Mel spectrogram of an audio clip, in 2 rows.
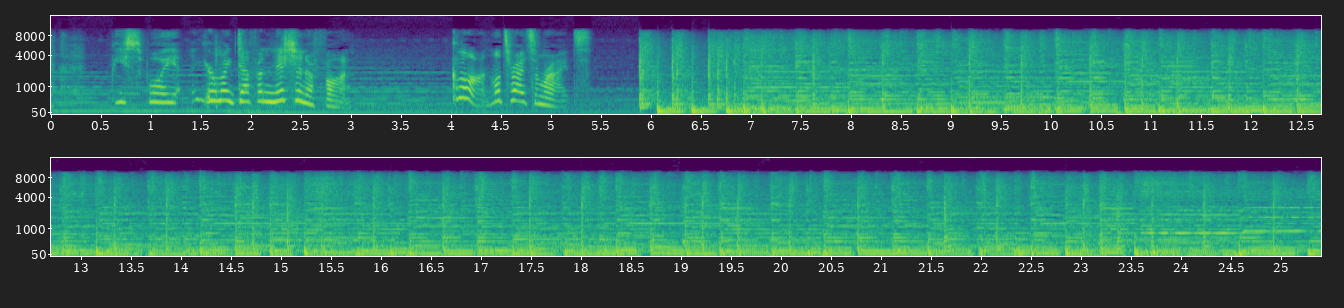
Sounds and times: Music: 0:00.0 - 0:25.4
Speech: 0:00.6 - 0:03.0, 0:04.0 - 0:05.4.

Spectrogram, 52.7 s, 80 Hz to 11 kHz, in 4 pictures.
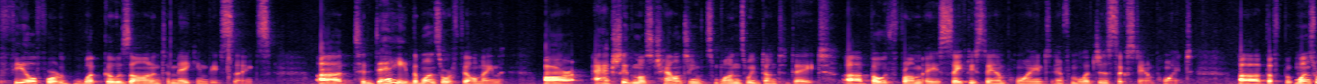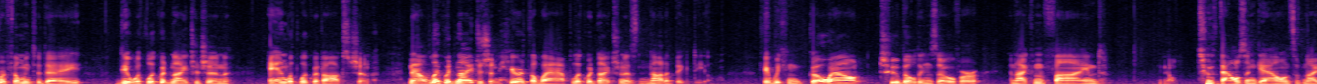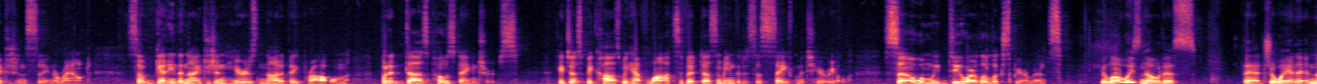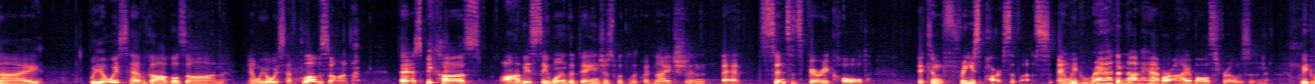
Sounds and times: Speech: 0:00.0 - 0:52.6.

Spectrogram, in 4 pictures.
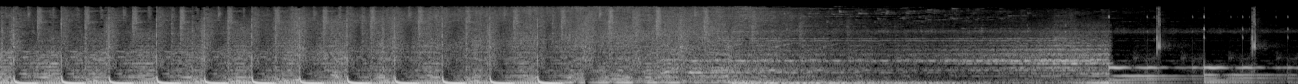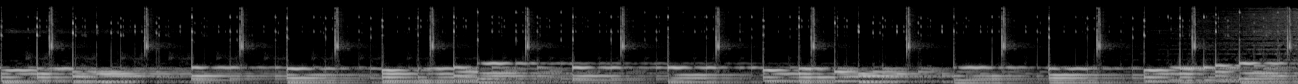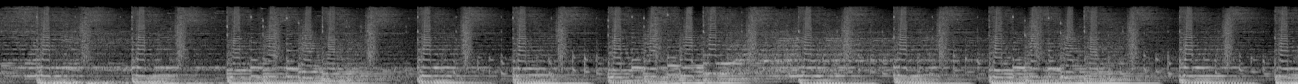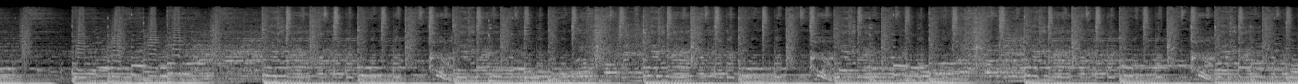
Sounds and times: Soundtrack music: 0:00.0 - 0:51.9.

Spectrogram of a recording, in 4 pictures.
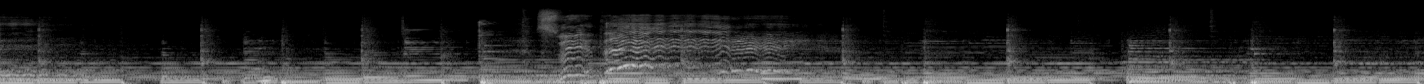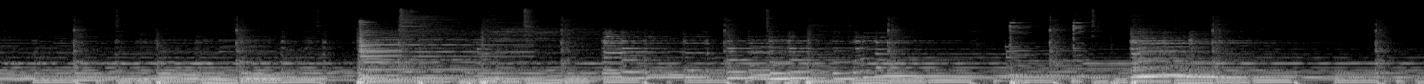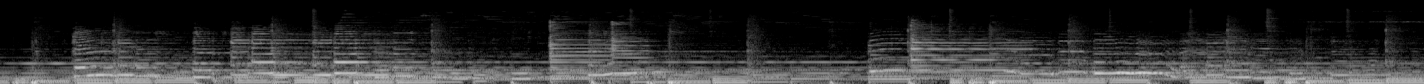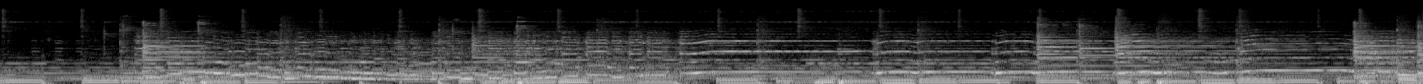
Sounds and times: Music: 0:00.0 - 0:56.9.

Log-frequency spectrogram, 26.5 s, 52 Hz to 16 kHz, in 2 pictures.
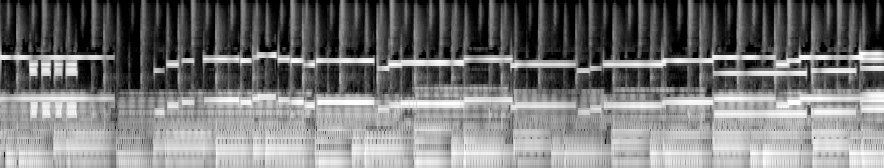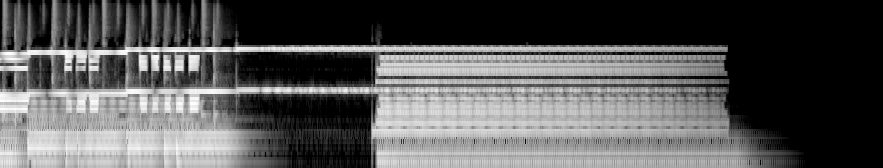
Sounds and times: Music: 0:00.0 - 0:25.4.

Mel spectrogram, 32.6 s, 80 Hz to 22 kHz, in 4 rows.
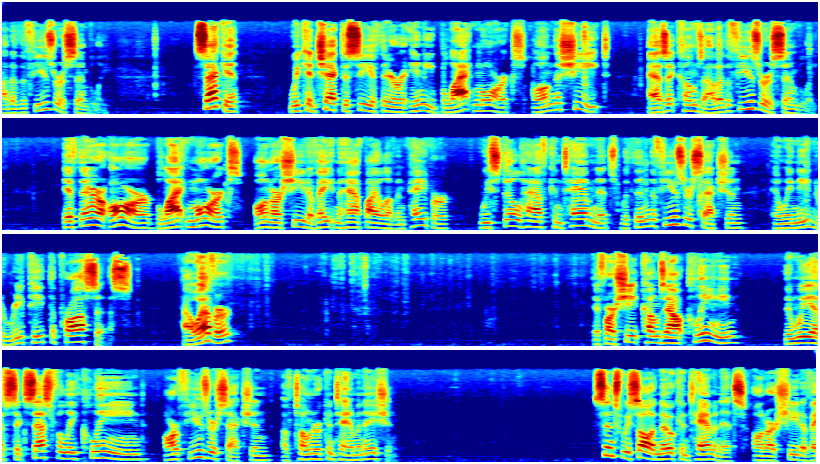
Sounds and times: Speech: 0:00.0 - 0:01.1, 0:02.0 - 0:08.2, 0:08.8 - 0:18.7, 0:22.2 - 0:28.5, 0:30.4 - 0:32.6.

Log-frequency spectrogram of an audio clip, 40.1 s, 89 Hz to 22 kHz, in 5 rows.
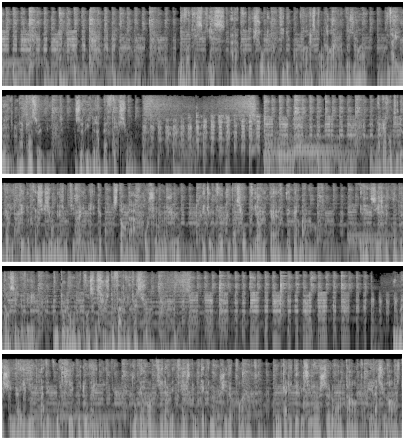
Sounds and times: Music: 0:00.0 - 0:40.0
Speech: 0:03.5 - 0:10.8, 0:15.5 - 0:22.5, 0:23.1 - 0:27.2, 0:31.9 - 0:40.0.

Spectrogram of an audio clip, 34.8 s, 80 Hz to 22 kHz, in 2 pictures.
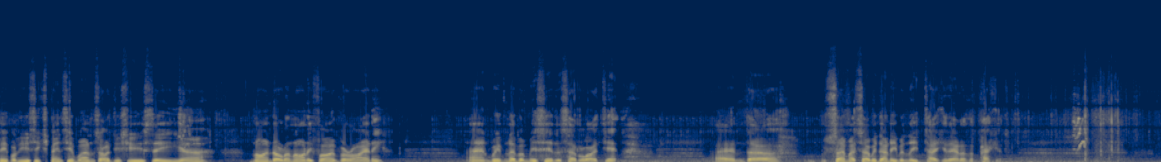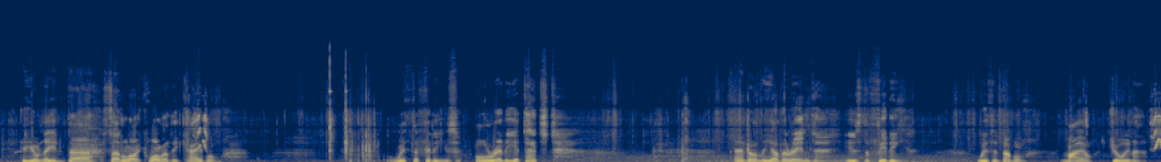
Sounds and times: Bird vocalization, bird call, bird song: 0:15.8 - 0:16.5, 0:20.3 - 0:20.8.

